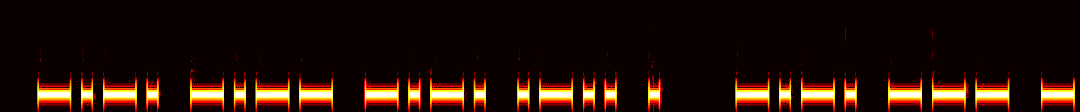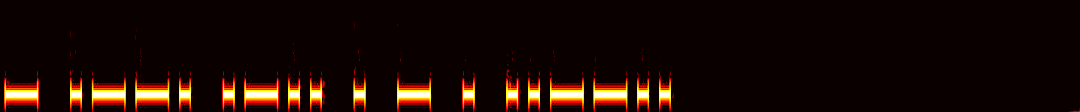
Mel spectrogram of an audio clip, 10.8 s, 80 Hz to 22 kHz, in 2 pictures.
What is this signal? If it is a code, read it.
Morse code, heard as a keyed tone, about 22 wpm, 700 Hz. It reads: CYCLE COMPLETE?
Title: Sentences from Top 1000 Words - Review Part 6 - 22wpm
